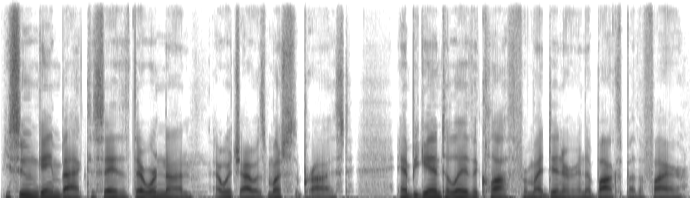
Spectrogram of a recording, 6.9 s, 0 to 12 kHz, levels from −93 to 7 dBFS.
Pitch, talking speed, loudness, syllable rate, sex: 95 Hz, 270 wpm, -18 LUFS, 5.2 syllables/s, male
